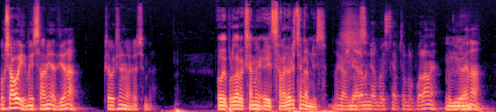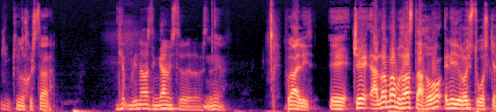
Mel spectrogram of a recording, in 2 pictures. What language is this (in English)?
Greek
